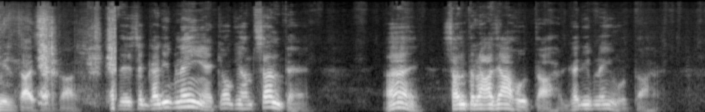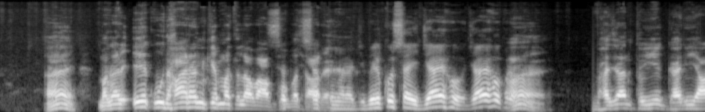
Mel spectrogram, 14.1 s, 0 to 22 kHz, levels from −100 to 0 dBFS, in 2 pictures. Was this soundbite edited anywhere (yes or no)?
yes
